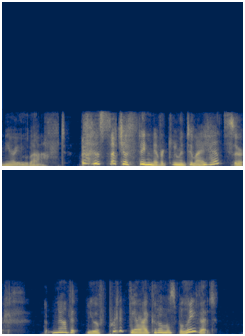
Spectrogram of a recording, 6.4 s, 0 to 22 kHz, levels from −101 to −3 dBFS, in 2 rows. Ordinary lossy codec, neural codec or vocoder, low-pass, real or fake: AAC, 48 kbps; codec, 24 kHz, 1.5 kbps, HILCodec; 7.2 kHz; fake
